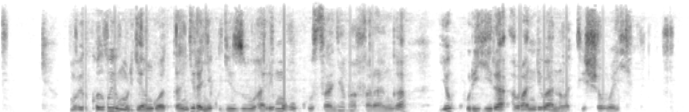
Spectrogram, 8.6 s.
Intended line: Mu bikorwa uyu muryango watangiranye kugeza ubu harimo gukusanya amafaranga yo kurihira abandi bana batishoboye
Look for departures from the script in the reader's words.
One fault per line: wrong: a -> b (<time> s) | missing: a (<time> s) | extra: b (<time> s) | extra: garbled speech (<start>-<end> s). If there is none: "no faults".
no faults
